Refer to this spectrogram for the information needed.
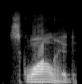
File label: "squalid", American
